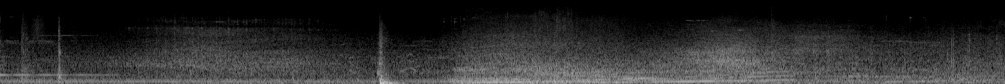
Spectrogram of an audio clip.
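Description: A car door shuts with a single heavy thump about four seconds in. The car's engine then pulls away and accelerates, its pitch rising in several sweeps, over street noise.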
